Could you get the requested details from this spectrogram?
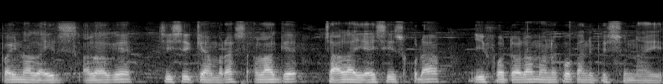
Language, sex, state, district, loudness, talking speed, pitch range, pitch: Telugu, male, Andhra Pradesh, Sri Satya Sai, -18 LUFS, 115 wpm, 105-120 Hz, 115 Hz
